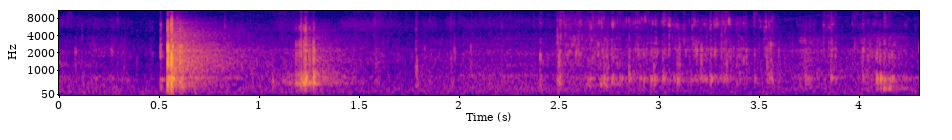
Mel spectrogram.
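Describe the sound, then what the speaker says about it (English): Brake cleaner poured over BMW N52 Vanos parts to soak them: a sharp splash followed by a second smaller one, then faint trickling and dripping at close range. "I'm just soaking these in a little bit of brake clean."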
